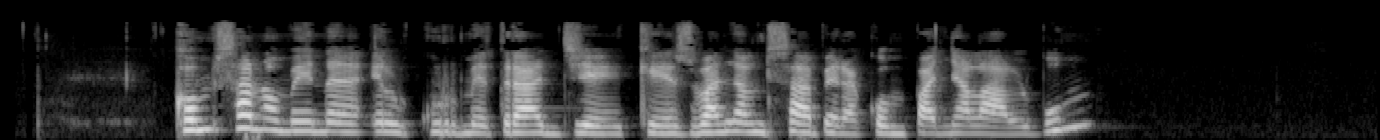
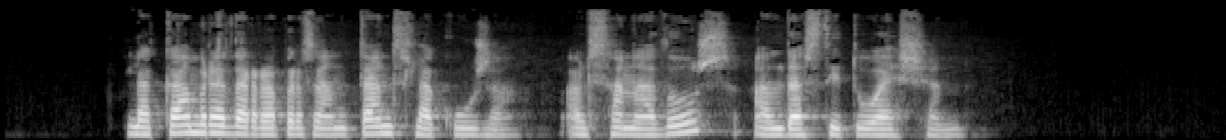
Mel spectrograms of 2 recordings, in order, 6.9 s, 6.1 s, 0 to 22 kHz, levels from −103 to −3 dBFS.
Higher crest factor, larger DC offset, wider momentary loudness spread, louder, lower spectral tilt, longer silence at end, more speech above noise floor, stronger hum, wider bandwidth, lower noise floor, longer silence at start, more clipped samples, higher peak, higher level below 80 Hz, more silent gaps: about the same, 22 dB vs 20 dB; neither; second, 10 LU vs 14 LU; second, -27 LUFS vs -20 LUFS; about the same, -4 dB/octave vs -5 dB/octave; first, 1.45 s vs 1.3 s; second, 62 dB vs 69 dB; neither; second, 11.5 kHz vs 16 kHz; about the same, -88 dBFS vs -89 dBFS; first, 0.9 s vs 0.65 s; neither; second, -6 dBFS vs -2 dBFS; second, -76 dBFS vs -62 dBFS; neither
